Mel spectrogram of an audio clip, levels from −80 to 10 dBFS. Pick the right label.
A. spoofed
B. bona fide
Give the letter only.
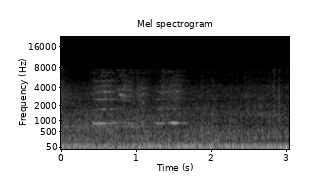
B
